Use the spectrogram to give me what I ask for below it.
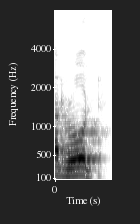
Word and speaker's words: wrote: उसी तरह से अगर रहेगा लिखना, तो लिखना का राइट V1 होता है, लेकिन V2 होता है इसका रोट, WROTE, रोट।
